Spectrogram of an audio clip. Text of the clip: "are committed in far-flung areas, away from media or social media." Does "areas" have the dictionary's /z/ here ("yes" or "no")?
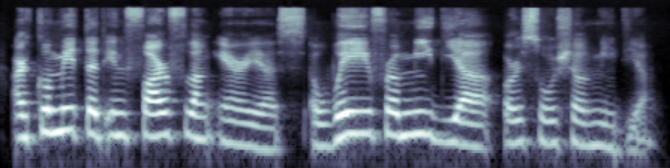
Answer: no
